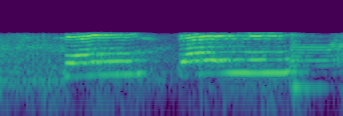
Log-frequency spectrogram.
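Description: A high singing voice holding two long notes, each well over half a second, with a short break between them.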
